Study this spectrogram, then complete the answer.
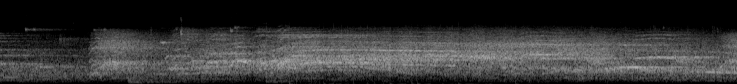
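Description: A crowd cheers and applauds in a large echoing gym.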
